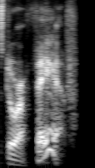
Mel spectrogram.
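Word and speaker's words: Dorofeyev: Well, I just go back to the common you take the second syllable of the name and you go Dorofiev.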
